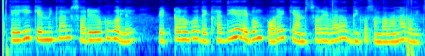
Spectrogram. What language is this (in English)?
Odia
